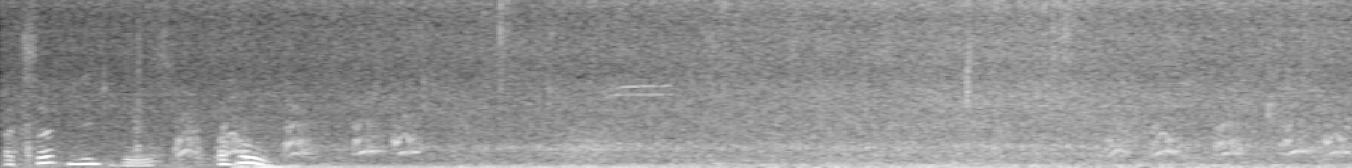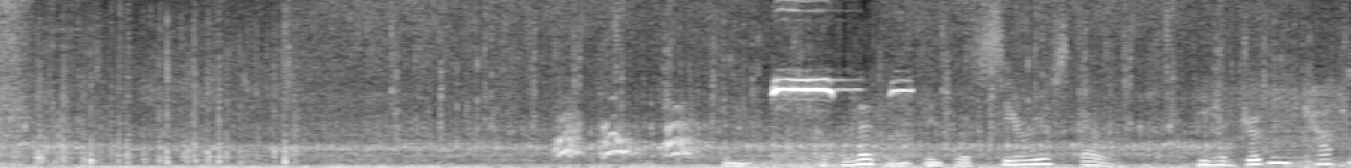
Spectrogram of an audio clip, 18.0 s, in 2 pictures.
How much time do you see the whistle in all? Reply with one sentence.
The whistle can be heard for 2 seconds in total.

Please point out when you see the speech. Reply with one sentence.
You can hear the speech from 0.0 to 1.9 s and from 13.8 to 17.9 s.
